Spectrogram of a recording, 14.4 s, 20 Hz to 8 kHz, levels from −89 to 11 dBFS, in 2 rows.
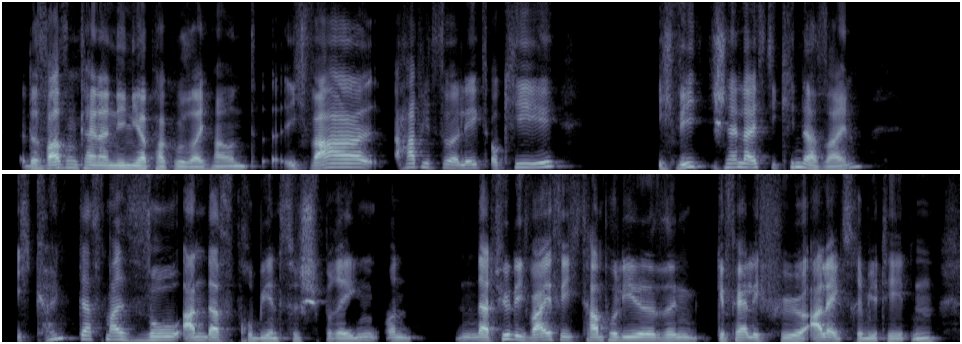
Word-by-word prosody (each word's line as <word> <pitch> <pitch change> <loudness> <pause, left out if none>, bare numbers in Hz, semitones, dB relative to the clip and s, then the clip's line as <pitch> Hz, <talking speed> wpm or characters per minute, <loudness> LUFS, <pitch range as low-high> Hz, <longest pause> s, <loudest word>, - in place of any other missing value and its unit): das 125 0 -3
war 145 +3 +7
so 165 - -6
'n 155 - -6
kleiner 140 -2 +3
Ninja 130 -2 +3
Parcour, 110 0 -3
sage 100 -1 +2
ich 100 - -15
mal. 110 0 -2
Und, 115 0 -5 0.2
ich 130 0 -11
war 185 0 +6 0.2
habe 185 +1 -2
jetzt 175 - -12
überlegt: 150 0 -3
„Okay, 190 +5 -3 0.7
ich - - -10
will 205 +1 -2
schneller 180 0 +1
als 170 0 +1
die 155 - -16
Kinder 185 -6 0
sein. 135 - -4 0.7
Ich - - -12
könnte 215 +5 -8
das 180 -2 -2
mal 165 -1 +1
so 150 +4 -2
anders 135 -2 +3
probieren, 120 -2 -4
zu 115 0 -11
springen,“ 120 +5 -2
und 135 - -7 0.3
natürlich 155 +5 +2
weiß 150 +4 +5
ich, 145 -1 -4
Trampoline 140 -1 +2
sind 130 -1 -5
gefährlich 130 0 0
für 125 -2 -1
alle - - +6
Extremitäten. 110 +1 -4
140 Hz, 180 wpm, -25 LUFS, 125-170 Hz, 0.7 s, war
